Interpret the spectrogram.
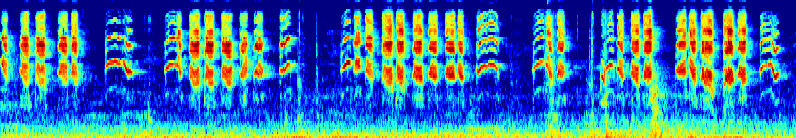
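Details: Sooty-headed bulbul chattering steadily for eight seconds: dense runs of harsh, rasping bursts alternate with arched, slurred notes, grouped in clusters about a second long with short breaks between them.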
